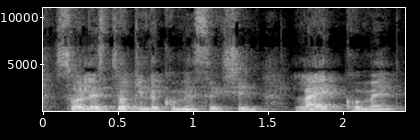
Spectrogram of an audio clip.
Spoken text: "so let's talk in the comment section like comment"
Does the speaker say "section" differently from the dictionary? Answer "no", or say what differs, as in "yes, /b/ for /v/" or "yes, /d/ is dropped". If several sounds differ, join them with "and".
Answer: no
